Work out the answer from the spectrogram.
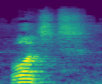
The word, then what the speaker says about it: watched: Watched. Watched. Here it is pronounced as watched. Watched. T. T. This ed is pronounced as t.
